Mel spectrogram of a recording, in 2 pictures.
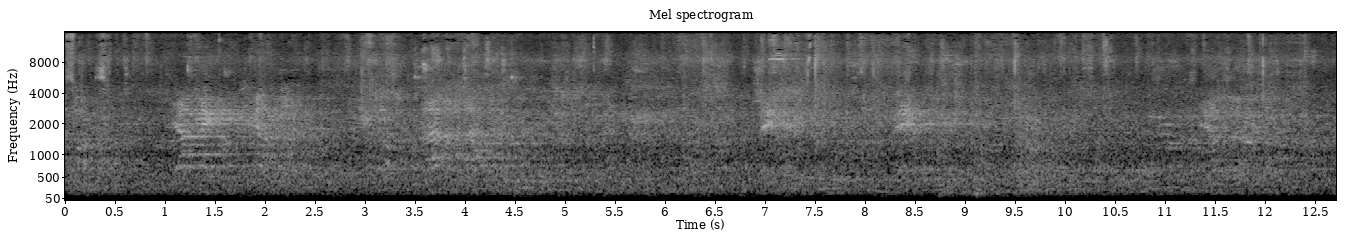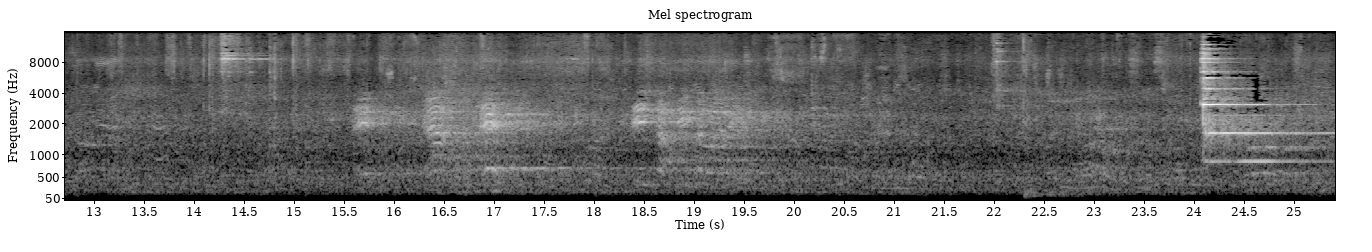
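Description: Men and women talk and shout from a distance in a large echoing hall.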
